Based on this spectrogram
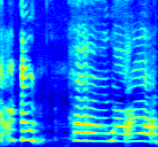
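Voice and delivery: high, slow, loud wail; hammed-up lost-and-desperate cry; mock shouting. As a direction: wail helplessly in comic falsetto. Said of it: "Why are you shouting at me".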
